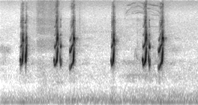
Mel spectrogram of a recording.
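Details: Quail call given as crisp, short notes, mostly in quick pairs, with clear pauses between the groups and almost no background sound.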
